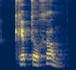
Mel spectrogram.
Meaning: cryptic crossword (crossword puzzle with cryptic definitions)
- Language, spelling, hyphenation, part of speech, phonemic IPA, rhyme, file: Dutch, cryptogram, cryp‧to‧gram, noun, /ˌkrɪp.toːˈɣrɑm/, -ɑm, Nl-cryptogram.ogg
